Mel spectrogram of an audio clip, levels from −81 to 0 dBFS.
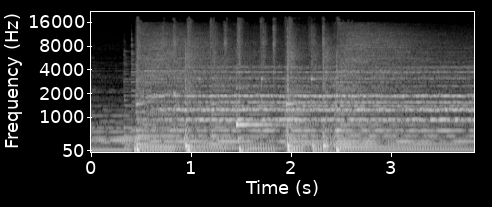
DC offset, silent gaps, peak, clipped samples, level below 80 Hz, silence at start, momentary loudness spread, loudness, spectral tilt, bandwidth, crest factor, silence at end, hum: under 0.1%; none; 0 dBFS; under 0.1%; -28 dBFS; 0 s; 4 LU; -19 LUFS; -4.5 dB/octave; 19 kHz; 18 dB; 0 s; none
